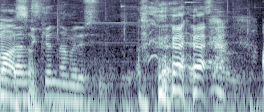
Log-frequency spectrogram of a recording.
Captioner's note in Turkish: Gülüş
